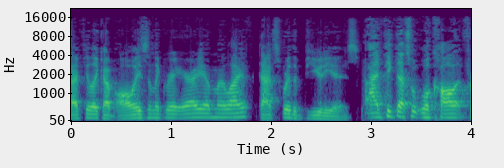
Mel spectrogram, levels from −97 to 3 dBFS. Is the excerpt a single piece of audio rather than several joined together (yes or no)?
no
